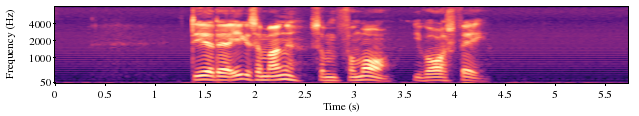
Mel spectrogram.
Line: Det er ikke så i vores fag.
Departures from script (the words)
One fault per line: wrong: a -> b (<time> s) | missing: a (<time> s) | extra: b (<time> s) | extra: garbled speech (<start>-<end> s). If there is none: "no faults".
extra: der (1.6 s)
extra: mange som formår (2.1 s)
